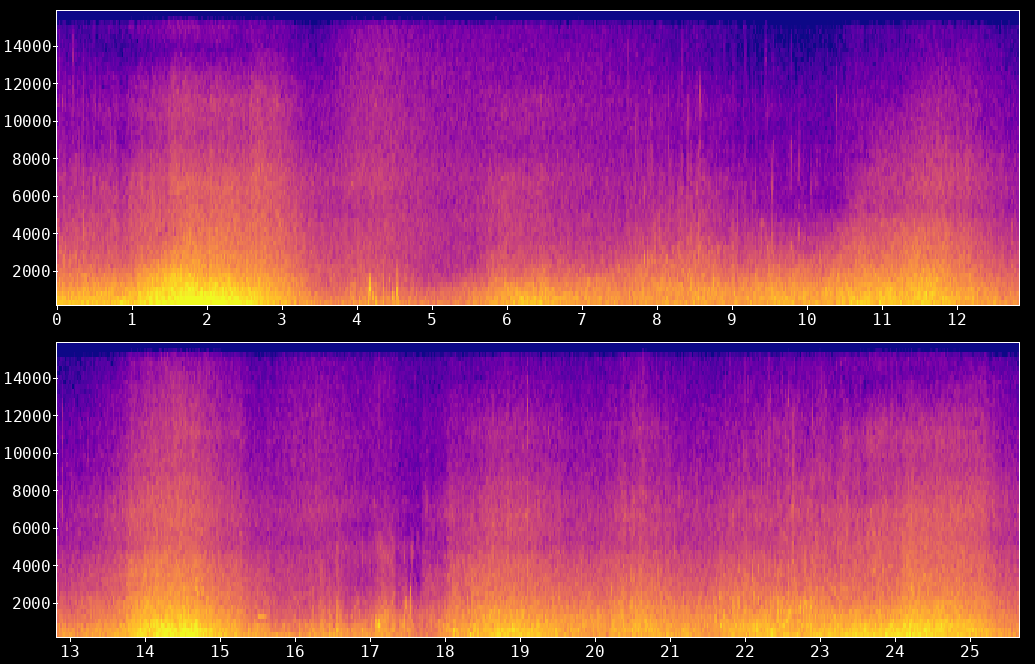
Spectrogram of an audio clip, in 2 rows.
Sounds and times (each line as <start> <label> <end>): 0.0 waves 25.6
